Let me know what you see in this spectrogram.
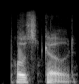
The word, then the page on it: postcode: American English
